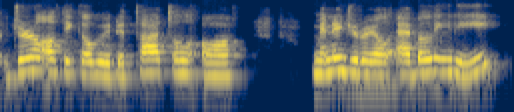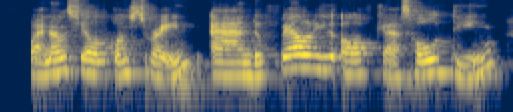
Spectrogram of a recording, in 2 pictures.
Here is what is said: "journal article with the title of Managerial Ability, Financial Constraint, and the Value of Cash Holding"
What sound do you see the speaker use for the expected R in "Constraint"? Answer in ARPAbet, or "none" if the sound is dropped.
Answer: R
